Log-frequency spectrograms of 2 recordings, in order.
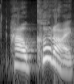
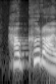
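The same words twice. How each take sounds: First: Piggy crying out indignantly, much louder and higher; an outraged protest. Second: Louder, higher indignant protest; a boy protesting again; Piggy protesting. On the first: Piggy protesting to Ralph, indignant cry. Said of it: "cried Piggy indignantly". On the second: Piggy protesting to Ralph again, indignant. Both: Acted.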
